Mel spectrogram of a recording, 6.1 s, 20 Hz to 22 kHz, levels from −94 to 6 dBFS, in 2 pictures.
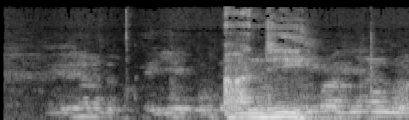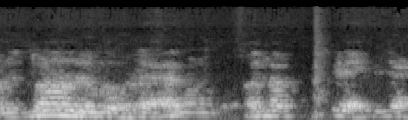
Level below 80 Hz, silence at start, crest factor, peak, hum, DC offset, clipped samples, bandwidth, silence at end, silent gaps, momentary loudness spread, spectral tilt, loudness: -50 dBFS; 0.4 s; 16 dB; 0 dBFS; none; under 0.1%; under 0.1%; 16.5 kHz; 0 s; none; 18 LU; -6.5 dB/octave; -16 LUFS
